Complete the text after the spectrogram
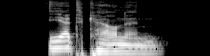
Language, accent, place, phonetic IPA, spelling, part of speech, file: German, Germany, Berlin, [ˈeːɐ̯tˌkɛʁnən], Erdkernen, noun, De-Erdkernen.ogg
- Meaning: dative plural of Erdkern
